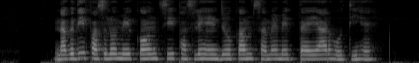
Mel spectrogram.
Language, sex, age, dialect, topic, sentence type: Hindi, female, 18-24, Garhwali, agriculture, question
